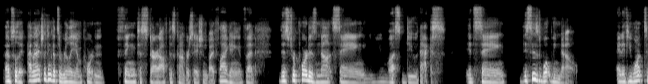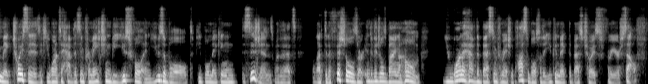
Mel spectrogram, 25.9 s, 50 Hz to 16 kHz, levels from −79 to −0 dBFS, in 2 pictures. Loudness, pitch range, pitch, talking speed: -19 LUFS, 110-145 Hz, 120 Hz, 195 wpm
